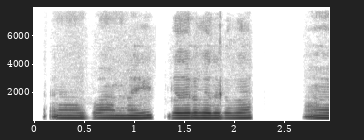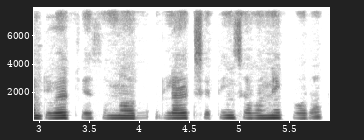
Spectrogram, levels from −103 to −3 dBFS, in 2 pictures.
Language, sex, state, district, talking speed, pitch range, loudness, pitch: Telugu, male, Andhra Pradesh, Chittoor, 100 wpm, 180-185 Hz, -32 LUFS, 180 Hz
